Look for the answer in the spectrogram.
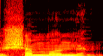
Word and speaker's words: come on: Alors d'autres anecdotes, au niveau des paroles de la chanson Bad, certaines paroles comme Come On sont prononcées Shamon.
